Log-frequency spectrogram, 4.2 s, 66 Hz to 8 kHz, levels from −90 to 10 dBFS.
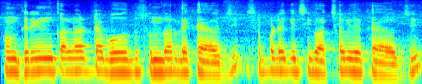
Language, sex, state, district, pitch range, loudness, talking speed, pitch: Odia, male, Odisha, Malkangiri, 130-145 Hz, -13 LUFS, 155 wpm, 140 Hz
